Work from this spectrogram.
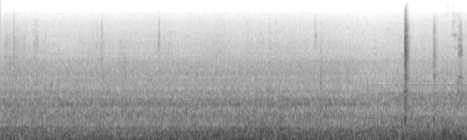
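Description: Gondola cable car moving between Chillon, Gruyeres and Zermatt, a constant dense rumbling drone from inside the cabin with a few brief clicks and squeaks, no talking.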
